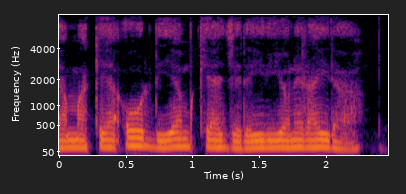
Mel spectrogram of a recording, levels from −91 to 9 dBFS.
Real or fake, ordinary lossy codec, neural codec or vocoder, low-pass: real; none; none; none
